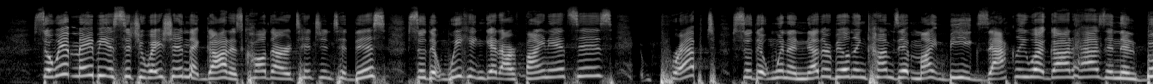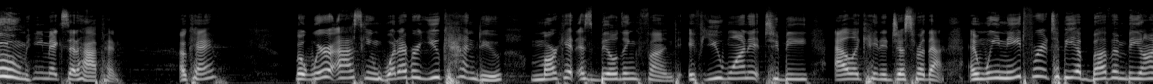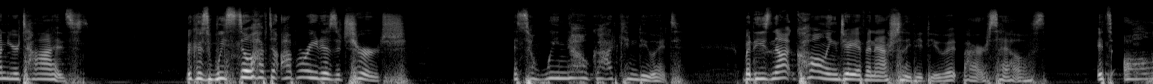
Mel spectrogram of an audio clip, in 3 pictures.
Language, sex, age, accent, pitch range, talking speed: English, female, 20-39, American, 230-320 Hz, 185 wpm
